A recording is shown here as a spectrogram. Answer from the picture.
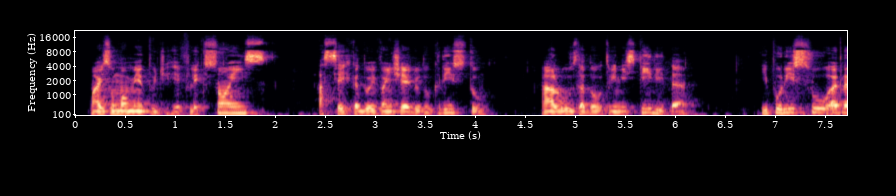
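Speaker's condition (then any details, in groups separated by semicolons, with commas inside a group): No condition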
